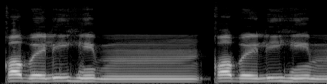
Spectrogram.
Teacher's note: قب با کو ہلائیے گا، با حروف قلقلہ میں شامل ہے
